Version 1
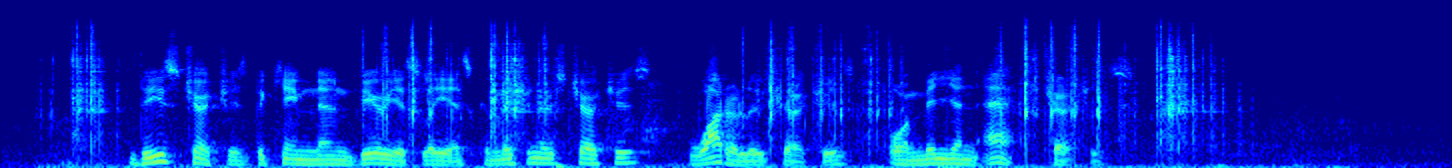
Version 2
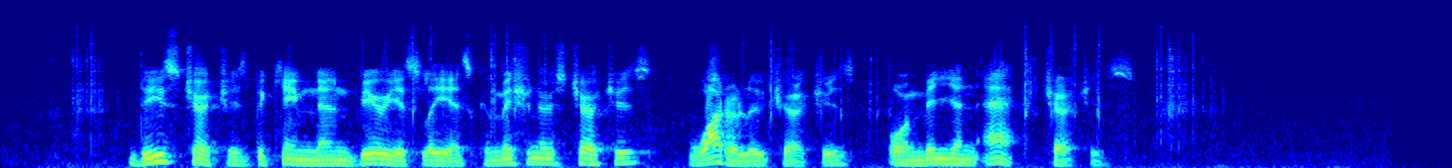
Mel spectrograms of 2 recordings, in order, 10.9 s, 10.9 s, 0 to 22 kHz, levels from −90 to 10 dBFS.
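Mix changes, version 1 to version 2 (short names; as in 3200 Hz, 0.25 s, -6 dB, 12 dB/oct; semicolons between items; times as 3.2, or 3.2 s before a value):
speech +7.5 dB; background -11.0 dB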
